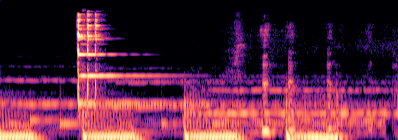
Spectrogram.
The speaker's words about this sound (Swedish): Vänta! En skål med våra tomma glas. Oh my god. Bubblet är slut.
